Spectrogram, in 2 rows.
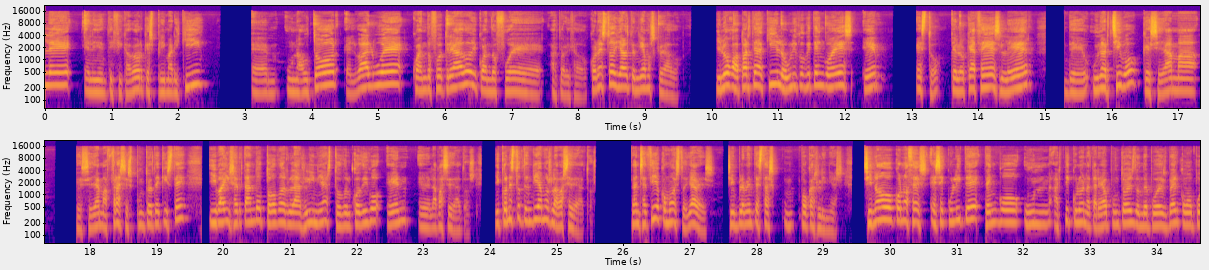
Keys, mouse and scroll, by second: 0.4 typing, 2.9-4.7 typing, 5.9 j, 9.0 typing, 10.2-12.5 typing, 13.6 k.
